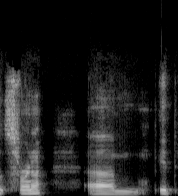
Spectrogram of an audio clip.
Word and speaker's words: Sphyrna: company, he decided that he would call it Sperna. Um, it it's great. It's a nice identifiable term. The number one question we get asked isn't what is it, it's how do you pronounce that? Sphere. Sperna.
